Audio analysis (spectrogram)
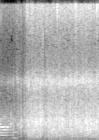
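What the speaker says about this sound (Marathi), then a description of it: "परत पाऊस आला आहे जोरदार" Heavy rain pours down on waterlogged roads in Virar's Kargil Nagar, a dense, steady roaring hiss that surges in after a brief voice at the start and stays loud to the end.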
